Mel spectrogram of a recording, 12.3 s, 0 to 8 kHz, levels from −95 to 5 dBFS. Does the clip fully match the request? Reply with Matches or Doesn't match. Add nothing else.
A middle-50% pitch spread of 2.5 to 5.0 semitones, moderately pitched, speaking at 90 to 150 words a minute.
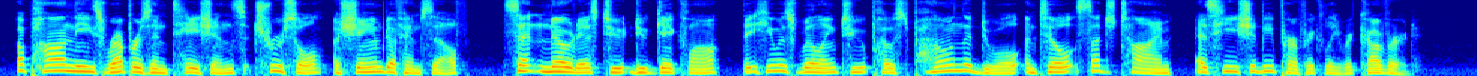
Matches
